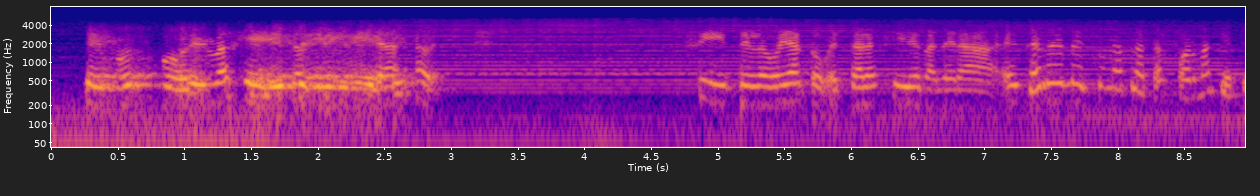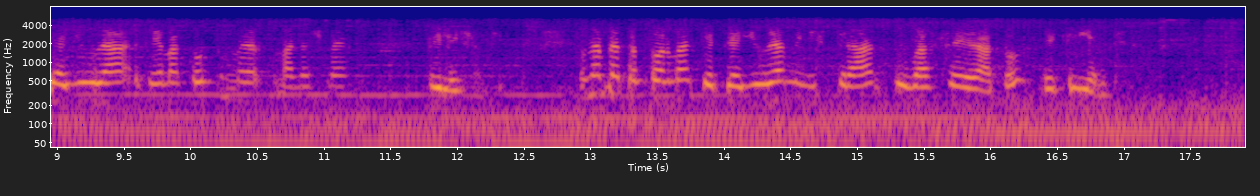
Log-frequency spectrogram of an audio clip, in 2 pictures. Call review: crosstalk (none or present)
present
